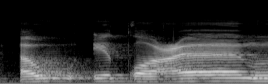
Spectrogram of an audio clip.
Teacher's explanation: او اطعام، یہاں پر طا پر قلقلہ بھی کیا جائے گا اور طا کو موٹا بھی پڑھا جائے گا۔ عین پر کڑا زبر ہونے کی وجہ سے عین کو ایک الف کی مقدار کھینچیں گے۔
